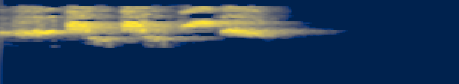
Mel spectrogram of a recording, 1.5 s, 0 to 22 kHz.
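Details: Young brown-plumaged male Double-collared Seedeater, hatched in March 2019, singing to mark its territory: a one-second burst of four rapid, high, buzzy warbled notes, then silence.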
